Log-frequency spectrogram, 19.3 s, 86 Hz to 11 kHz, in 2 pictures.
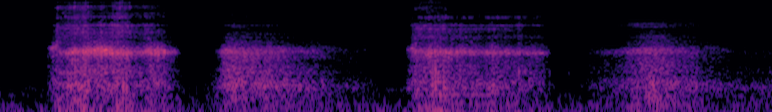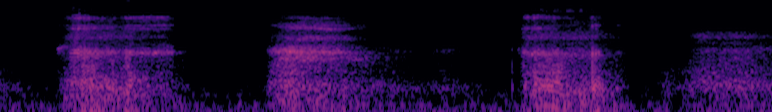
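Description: Loud, harsh snores recur every two to three seconds, about 24 a minute, with brief quiet gaps between breaths during sleep.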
